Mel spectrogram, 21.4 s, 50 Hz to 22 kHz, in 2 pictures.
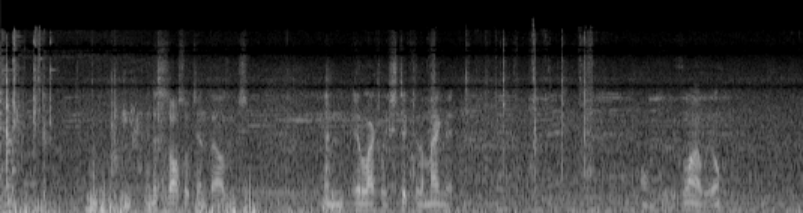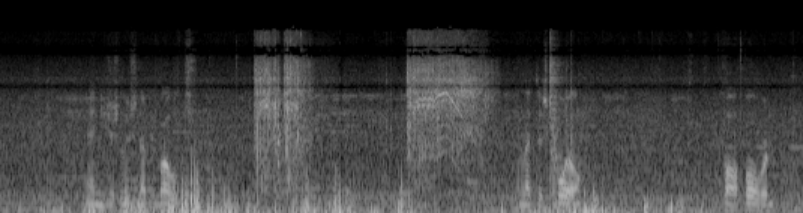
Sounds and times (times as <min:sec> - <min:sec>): Power tool: 0:14.1 - 0:14.9, 0:16.1 - 0:17.4.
